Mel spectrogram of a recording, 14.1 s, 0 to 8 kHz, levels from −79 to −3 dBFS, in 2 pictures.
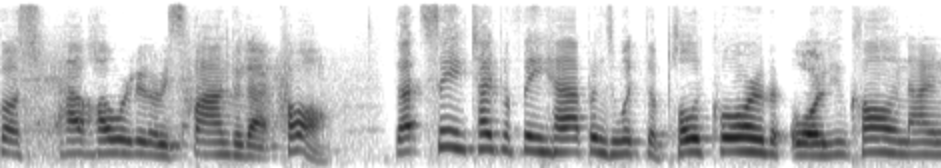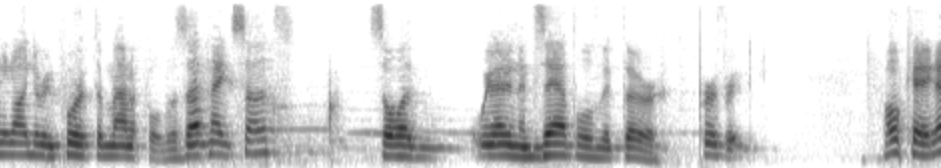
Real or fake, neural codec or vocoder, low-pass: fake; codec, 16 kHz, 0.5 kbps, X-Codec, HuBERT features, trained on general audio; 7.2 kHz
